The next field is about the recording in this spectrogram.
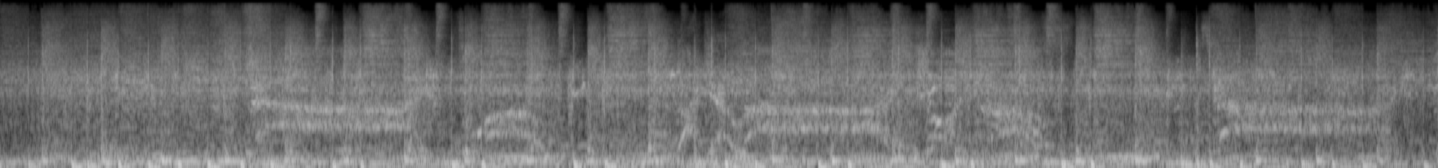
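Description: A loud, dense rock song plays throughout, with thick, driving guitar filling the mix and a strained vocal line rising over it in repeated phrases.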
